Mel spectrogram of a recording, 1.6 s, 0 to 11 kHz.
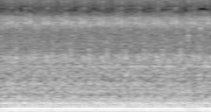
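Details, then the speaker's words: Vauxhall Corsa with a P0141 rear O2 sensor heater fault, just started and idling: rhythmic puffing chuff keeping time with the firing pulses; exhaust leak blowing, misfire also noted. "So just start the car up. Hear that exhaust blowing."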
